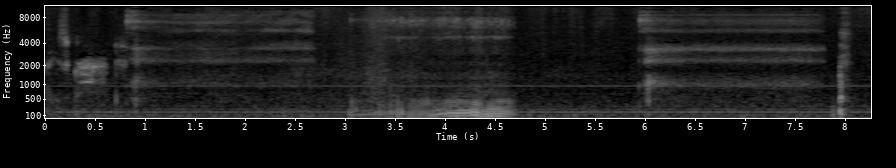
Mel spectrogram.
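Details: Elvis, a Boston terrier, stretched out and snuggled in while apparently awake, gives a low rumbling snore that swells for about two seconds midway, with soft whispered human speech and faint high hums around it.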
